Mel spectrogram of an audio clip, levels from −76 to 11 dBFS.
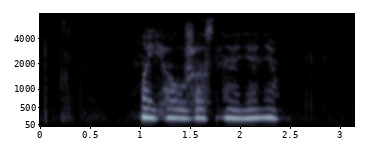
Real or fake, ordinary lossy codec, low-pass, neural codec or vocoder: fake; MP3, 48 kbps; 7.2 kHz; codec, 16 kHz, 16 kbps, FreqCodec, larger model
